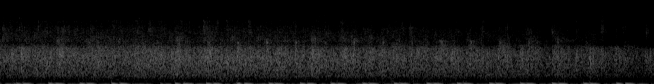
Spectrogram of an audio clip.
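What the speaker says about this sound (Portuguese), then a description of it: "Vamos dar um aplauso a Jesus por isso?" A church congregation applauds during a Sunday service, a dense, steady wash of many hands clapping together that fills the room and holds for several seconds, easing slightly near the end, with no talking over it.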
